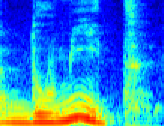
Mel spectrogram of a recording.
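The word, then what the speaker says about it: Doumit: yo de Australia no su nombre es Mónica dumit es se escribe doit no d o u m i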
